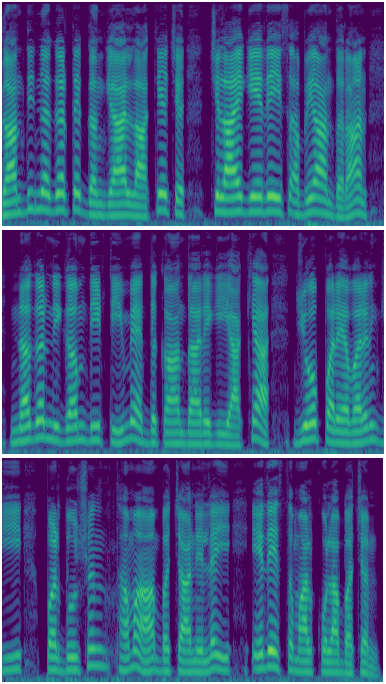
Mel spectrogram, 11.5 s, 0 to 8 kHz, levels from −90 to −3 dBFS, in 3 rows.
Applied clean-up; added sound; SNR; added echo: none; none; none; none.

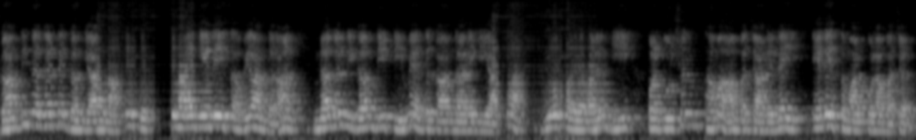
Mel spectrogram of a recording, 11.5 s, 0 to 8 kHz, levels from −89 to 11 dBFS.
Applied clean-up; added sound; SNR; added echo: neural separator model SepFormer DNS4.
